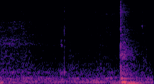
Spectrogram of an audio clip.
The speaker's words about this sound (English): Sorry, I coughed there.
